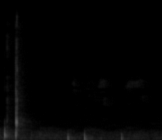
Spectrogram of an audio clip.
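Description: Near silence with about five small sharp clicks, two close together at the start and three spaced out later: a whiteboard marker being uncapped, handled and set against the board to draw a line.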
